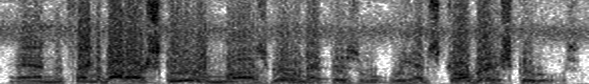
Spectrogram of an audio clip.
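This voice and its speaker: An American-accented man talks at a moderate pace and fairly low pitch. Noticeable background noise is present. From Florida. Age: 80s+. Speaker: pastor. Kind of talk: casual interview. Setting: at home. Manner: halting, repetitive.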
